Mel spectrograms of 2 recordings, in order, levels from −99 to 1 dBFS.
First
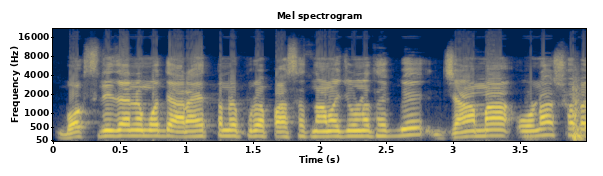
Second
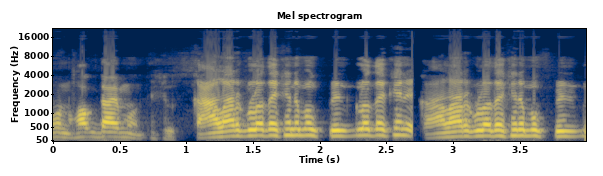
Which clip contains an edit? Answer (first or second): second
